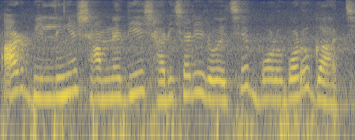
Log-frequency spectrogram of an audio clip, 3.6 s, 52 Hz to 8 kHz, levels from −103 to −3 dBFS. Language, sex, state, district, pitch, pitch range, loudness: Bengali, female, West Bengal, Jhargram, 240 Hz, 225-265 Hz, -20 LUFS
